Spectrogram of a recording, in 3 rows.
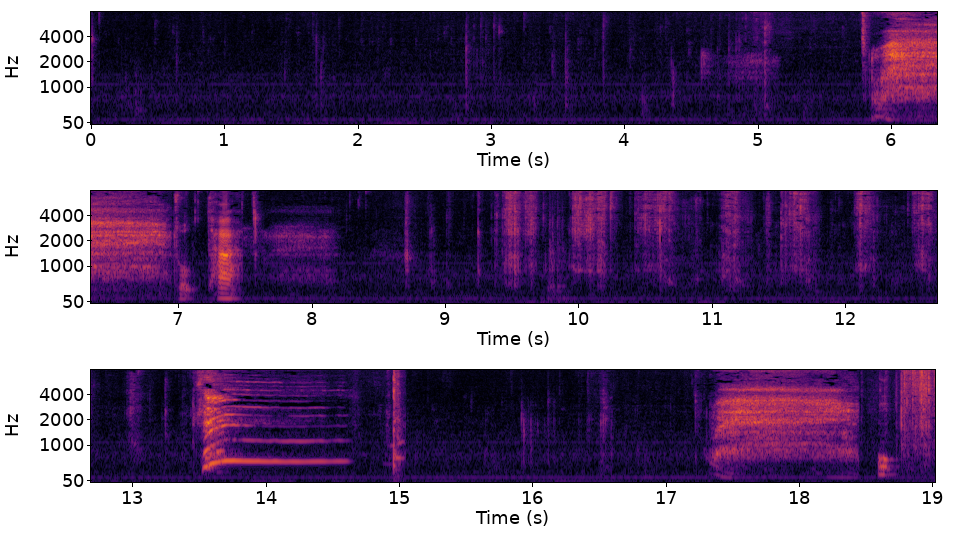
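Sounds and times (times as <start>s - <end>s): crunchy chewing: 8.2s - 13.4s, 18.5s - 19.0s
brief high voiced sound: 13.5s - 14.7s.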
